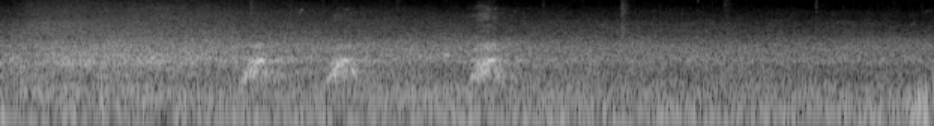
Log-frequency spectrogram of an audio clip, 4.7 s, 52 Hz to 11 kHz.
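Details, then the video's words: Crows calling in Oshawa, Ontario, Canada, on March 17, 2022: three short, harsh, slightly rising caws spaced roughly half a second apart, over a steady hiss of distant traffic. "Crows Calling"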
